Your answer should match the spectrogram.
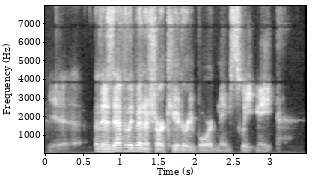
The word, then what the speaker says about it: charcuterie: There's definitely been a charcuterie board named Sweet Meat. Is that how you say that word? Yeah, charcuterie.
